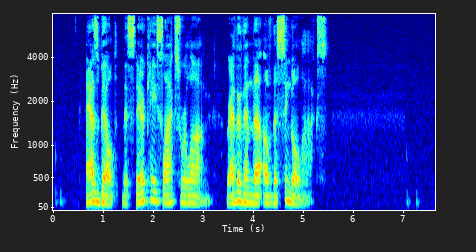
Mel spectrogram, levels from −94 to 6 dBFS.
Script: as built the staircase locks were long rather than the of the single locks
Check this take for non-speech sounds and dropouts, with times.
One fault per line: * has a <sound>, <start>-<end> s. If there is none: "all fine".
all fine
